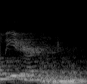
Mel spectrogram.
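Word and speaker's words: Lieder: he mostly composed for the voice and was heavily influenced by german songs of the 19th century which we call leader that's spelled l-i-e-d-e-r if you would like to learn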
